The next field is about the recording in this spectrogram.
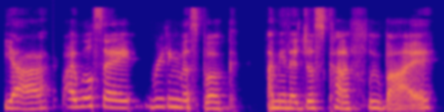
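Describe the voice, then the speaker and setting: A woman co-hosting a book podcast, talking casually in a measured, explanatory way. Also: on the high side, steady tone, creaky. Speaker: podcast co-host discussing books.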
